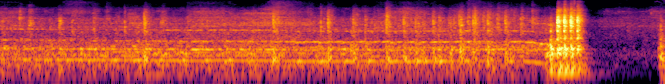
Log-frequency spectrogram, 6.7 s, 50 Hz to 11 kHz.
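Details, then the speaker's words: Rockwood Premier 2601 slide-out retracting: steady motor drone, then a short loud grinding burst at its stop, just the slide keeping itself from coming in further, nothing breaking. Normal end-of-travel noise. "It's okay to hear that little noise. That's just the slide keeping itself from coming in any further. It's nothing grinding or breaking."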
